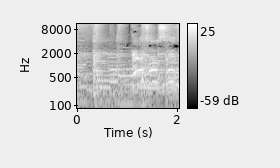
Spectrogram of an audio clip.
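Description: Live rock band playing: electric guitar and keyboard over a steady beat, with a man singing.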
